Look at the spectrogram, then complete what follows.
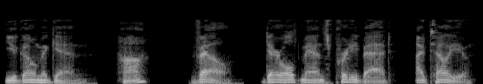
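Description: Male narrator as ailing old German railroad man, stubborn, growling, low-pitched, thick German accent, storybook character. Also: expressive, unhurried, slightly rough, no echo, full character voice. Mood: grumbling. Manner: blunt, grumbling, broken English.

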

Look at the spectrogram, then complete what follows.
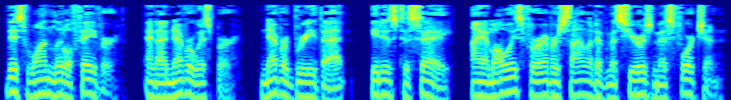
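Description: A man's voice: sits low, brisk, few pauses, breathy edge, no room sound. A man voicing a young French gambler in an audiobook, with a French accent and broken English, courtly, taunting and self-assured. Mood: smoothly insistent. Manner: broken English, courtly, theatrical chuckling asides. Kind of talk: audiobook character voice.

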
